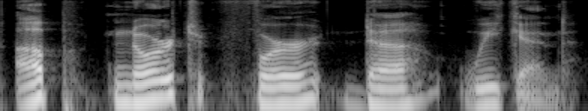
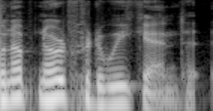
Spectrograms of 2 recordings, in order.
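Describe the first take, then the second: First: Minnesota accent, drawn out slowly; slow deliberate Minnesota accent demo. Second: Quick Minnesota accent, words run together; fast Minnesota accent. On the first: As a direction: spell out the Minnesota phrase slowly. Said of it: "If you're trying to do a basic Minnesota accent". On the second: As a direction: rattle off "north for the weekend" fast in a Minnesota accent. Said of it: "just say it fast". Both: Shown as a demonstration.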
